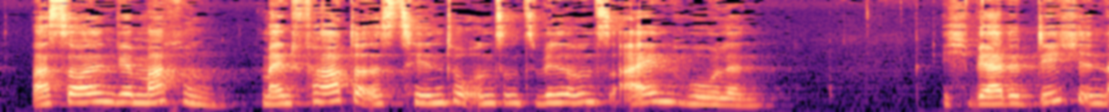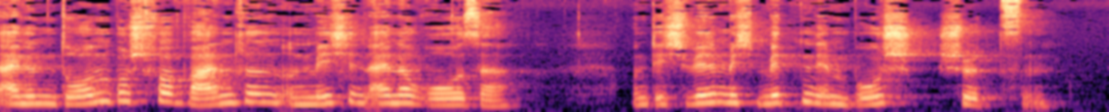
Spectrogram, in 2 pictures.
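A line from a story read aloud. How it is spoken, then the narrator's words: Calling out. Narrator (German): rief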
